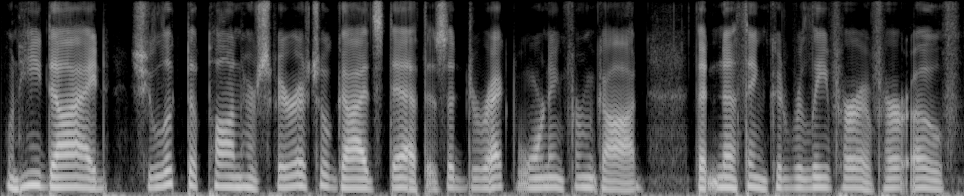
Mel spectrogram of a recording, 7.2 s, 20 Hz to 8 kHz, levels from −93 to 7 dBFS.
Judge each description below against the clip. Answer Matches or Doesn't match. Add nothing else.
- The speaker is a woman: Matches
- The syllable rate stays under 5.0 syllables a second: Doesn't match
